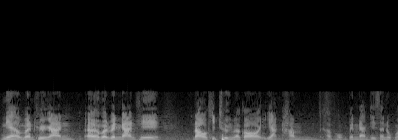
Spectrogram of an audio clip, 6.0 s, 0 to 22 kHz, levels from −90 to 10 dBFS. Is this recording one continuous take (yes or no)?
yes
